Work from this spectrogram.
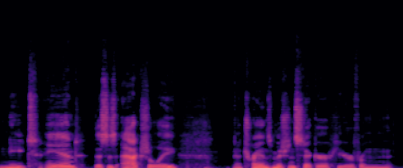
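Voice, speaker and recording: A man's voice: on the low side, animated, takes it slowly. A man hosting a casual hands-on demonstration of vintage radio gear, talking in a rambling, folksy way with hesitations as he works. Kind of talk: casual hands-on vlog narration.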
